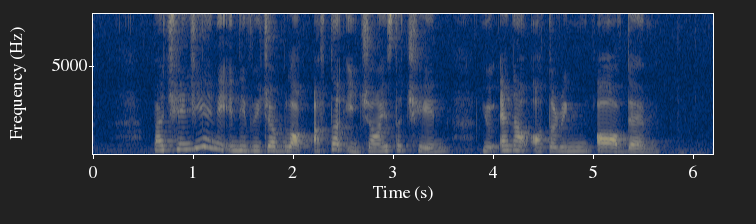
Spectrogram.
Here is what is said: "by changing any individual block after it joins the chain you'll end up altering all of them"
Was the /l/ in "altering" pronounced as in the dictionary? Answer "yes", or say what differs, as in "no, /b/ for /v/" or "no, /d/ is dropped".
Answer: no, /l/ is dropped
